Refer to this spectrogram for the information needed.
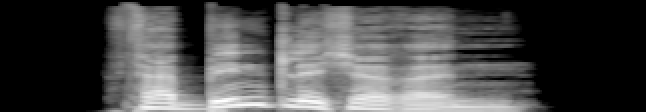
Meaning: inflection of verbindlich: 1. strong genitive masculine/neuter singular comparative degree 2. weak/mixed genitive/dative all-gender singular comparative degree
- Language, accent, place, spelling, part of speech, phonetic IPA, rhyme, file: German, Germany, Berlin, verbindlicheren, adjective, [fɛɐ̯ˈbɪntlɪçəʁən], -ɪntlɪçəʁən, De-verbindlicheren.ogg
